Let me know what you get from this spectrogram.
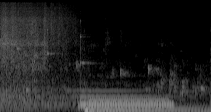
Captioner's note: shuddering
